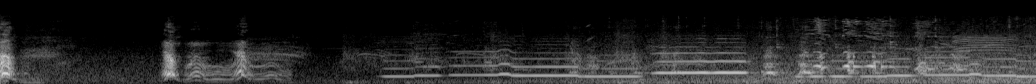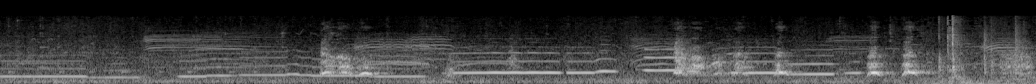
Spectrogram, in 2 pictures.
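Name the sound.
dog barking and howling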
